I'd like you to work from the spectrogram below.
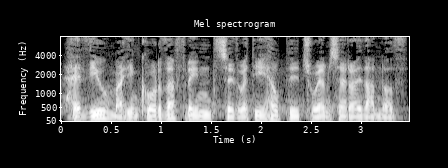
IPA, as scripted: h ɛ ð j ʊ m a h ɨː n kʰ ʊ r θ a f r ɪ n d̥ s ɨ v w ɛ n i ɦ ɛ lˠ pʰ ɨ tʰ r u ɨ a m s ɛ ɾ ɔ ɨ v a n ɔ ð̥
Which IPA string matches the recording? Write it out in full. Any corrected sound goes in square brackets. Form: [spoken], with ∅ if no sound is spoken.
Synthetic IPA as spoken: h ɛ ð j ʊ m a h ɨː n kʰ ʊ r [ð] a f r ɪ n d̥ s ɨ [ð] w ɛ [d] i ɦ ɛ lˠ pʰ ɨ tʰ r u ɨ a m s ɛ ɾ ɔ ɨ [ð] a n ɔ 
